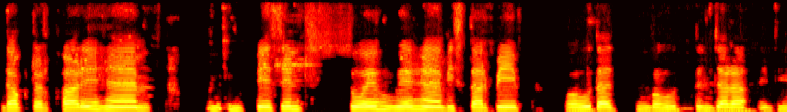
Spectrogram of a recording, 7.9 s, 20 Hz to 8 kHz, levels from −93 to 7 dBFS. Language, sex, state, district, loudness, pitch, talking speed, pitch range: Hindi, female, Bihar, East Champaran, -15 LUFS, 220 Hz, 115 wpm, 210-225 Hz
